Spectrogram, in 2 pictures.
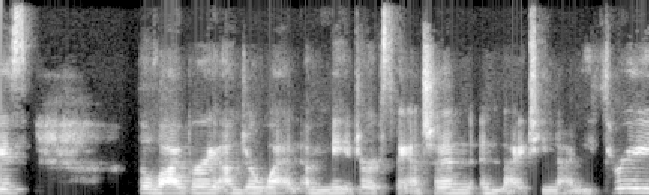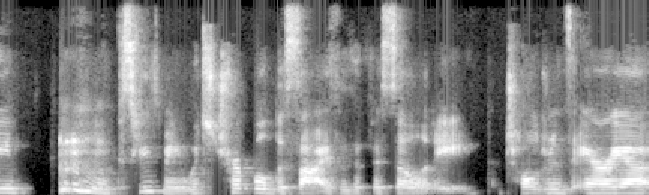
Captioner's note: throat clearing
